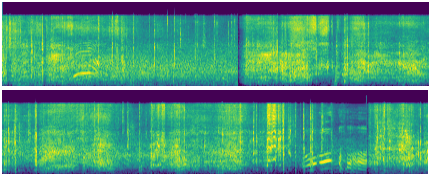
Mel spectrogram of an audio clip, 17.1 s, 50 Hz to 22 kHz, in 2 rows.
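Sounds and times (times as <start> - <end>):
skateboard clacking on concrete: 0.0 - 7.2, 7.8 - 17.0
skateboard wheels rolling on concrete: 0.0 - 17.0.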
